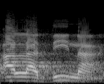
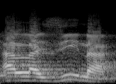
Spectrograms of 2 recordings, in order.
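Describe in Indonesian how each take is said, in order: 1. Huruf tengahnya adalah bunyi 'd'. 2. Huruf tengahnya adalah bunyi 'z'. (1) "atau dengan dal" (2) "diganti za"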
